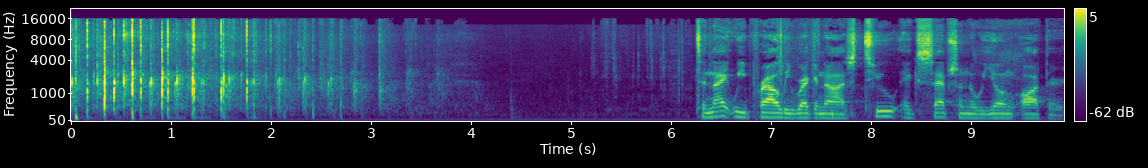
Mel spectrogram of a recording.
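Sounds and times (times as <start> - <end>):
round of applause: 0.0 - 4.0
speech: 6.3 - 9.9.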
